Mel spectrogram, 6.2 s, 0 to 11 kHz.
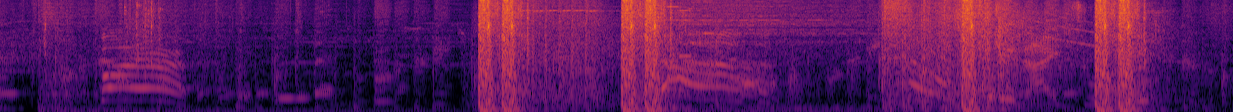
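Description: Bursts of automatic gunfire in Metal Gear Solid 4, several loud volleys at irregular intervals with shouting voices and combat noise between them.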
